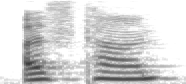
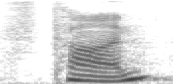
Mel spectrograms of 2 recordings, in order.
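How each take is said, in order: First: An extra vowel sound comes before the word. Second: The word starts directly with the consonant cluster. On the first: The speaker calls it wrong. "अनावश्यक स्वर या व्यंजन जोड़ने की अशुद्धियां: अशुद्ध" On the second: The speaker calls it right. "शुद्ध"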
